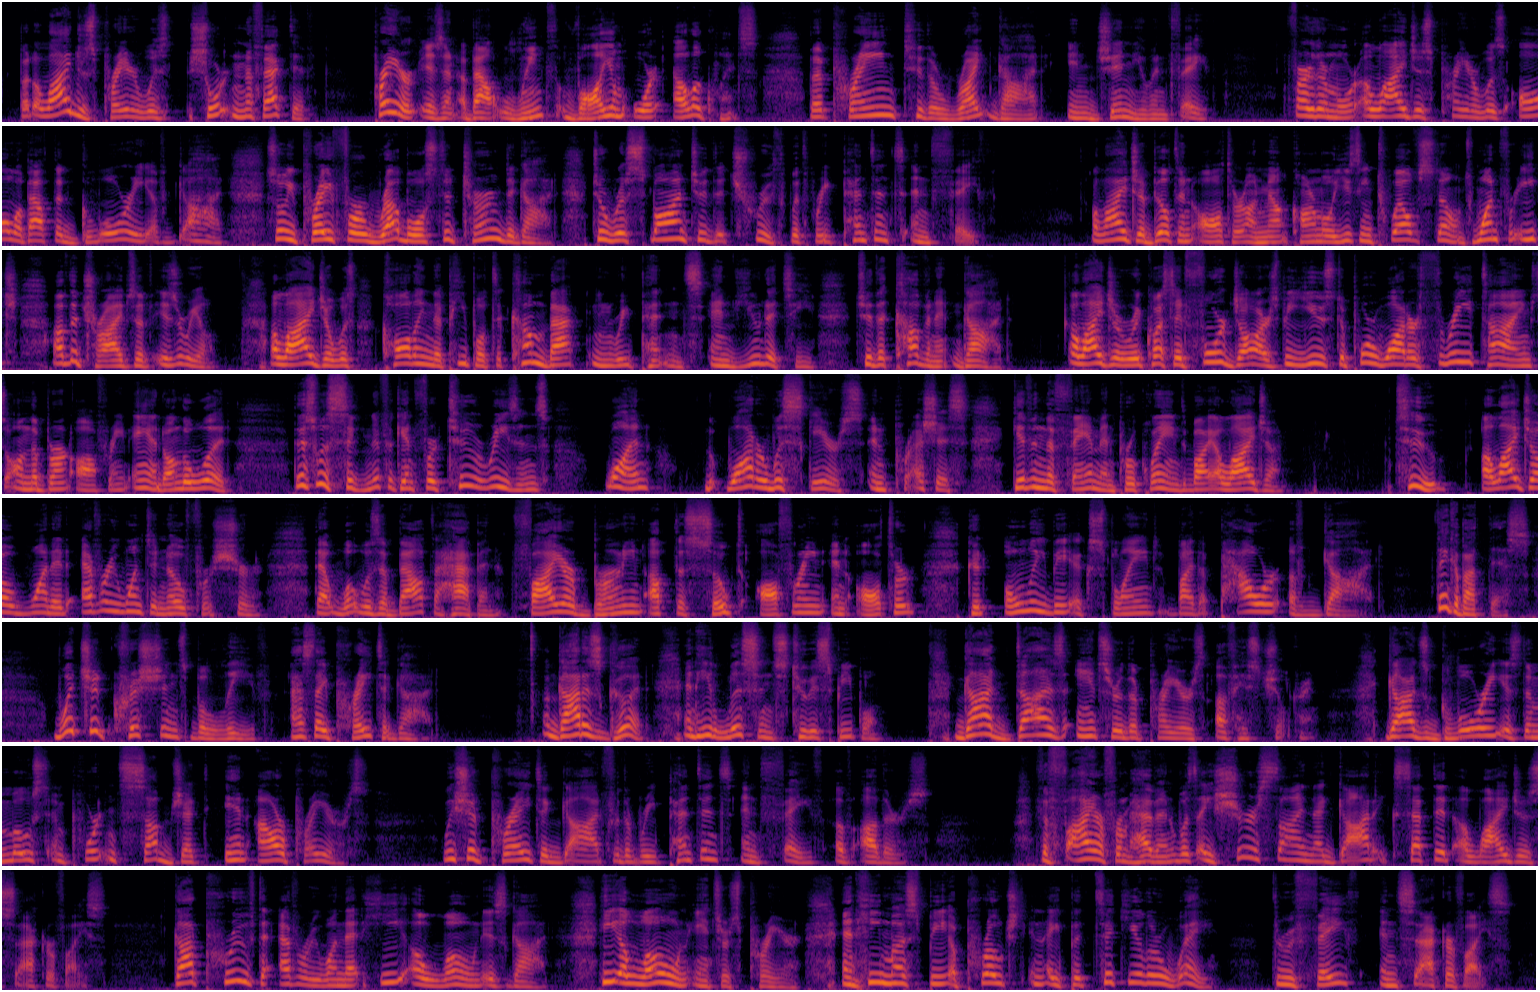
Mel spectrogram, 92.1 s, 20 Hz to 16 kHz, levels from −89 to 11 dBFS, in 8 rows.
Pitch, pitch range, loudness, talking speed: 200 Hz, 170-230 Hz, -31 LUFS, 160 wpm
